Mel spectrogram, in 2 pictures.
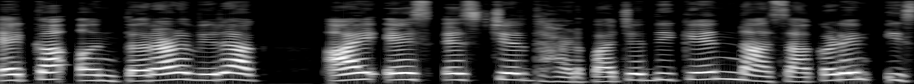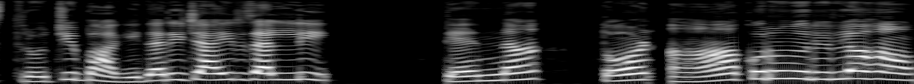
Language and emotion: Goan Konkani, surprised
